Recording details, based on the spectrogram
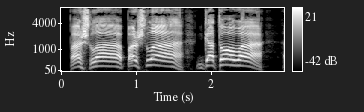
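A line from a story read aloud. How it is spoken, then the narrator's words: Workers yelling. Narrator (Russian): орали рабочие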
